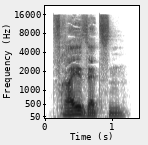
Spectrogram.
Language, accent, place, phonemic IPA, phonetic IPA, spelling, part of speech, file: German, Germany, Berlin, /ˈfʁaɪ̯ˌzɛtsən/, [ˈfʁaɪ̯ˌzɛtsn̩], freisetzen, verb, De-freisetzen.ogg
- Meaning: 1. to release, liberate 2. to lay off (make redundant)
